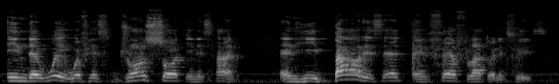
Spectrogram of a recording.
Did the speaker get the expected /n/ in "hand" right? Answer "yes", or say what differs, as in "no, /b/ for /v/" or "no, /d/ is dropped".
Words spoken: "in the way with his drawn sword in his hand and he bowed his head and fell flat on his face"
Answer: yes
